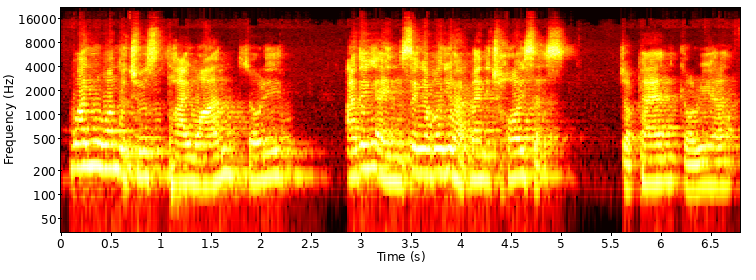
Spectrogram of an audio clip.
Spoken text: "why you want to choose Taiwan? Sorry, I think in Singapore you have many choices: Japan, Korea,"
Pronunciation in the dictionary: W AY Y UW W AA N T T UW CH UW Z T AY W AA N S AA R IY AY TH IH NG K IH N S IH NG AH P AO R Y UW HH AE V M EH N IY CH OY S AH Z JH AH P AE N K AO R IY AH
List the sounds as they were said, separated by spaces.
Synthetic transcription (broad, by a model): W AY Y UW W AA N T T UW CH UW S T AY W AA N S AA L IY AY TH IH NG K IH N S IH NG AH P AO Y UW HH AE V M EH N IY CH OY S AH S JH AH P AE N K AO R IY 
